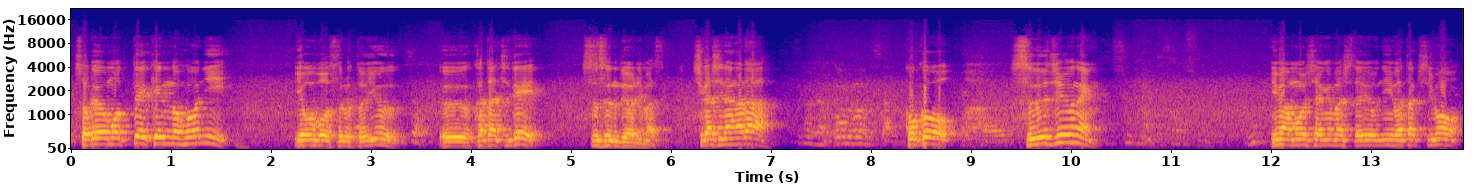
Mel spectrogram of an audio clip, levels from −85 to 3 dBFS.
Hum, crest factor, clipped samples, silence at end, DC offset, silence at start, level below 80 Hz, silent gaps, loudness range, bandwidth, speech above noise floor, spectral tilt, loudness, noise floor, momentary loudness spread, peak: none; 12 dB; 0.1%; 0 s; under 0.1%; 0 s; -50 dBFS; none; 2 LU; 11 kHz; 22 dB; -5 dB/octave; -11 LUFS; -32 dBFS; 21 LU; 0 dBFS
